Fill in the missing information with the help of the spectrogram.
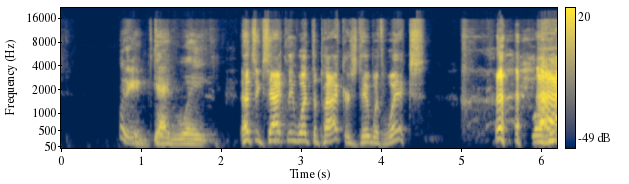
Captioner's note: laughs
